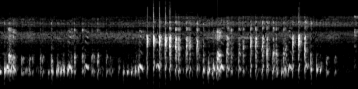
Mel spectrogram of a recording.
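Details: White-breasted waterhen lure call, described as fierce: dense, rapid chattering of throaty notes, growing louder and busier midway, with several overlapping calls.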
